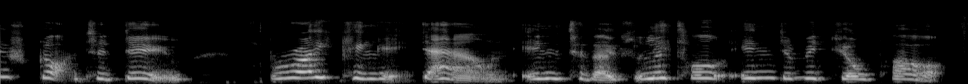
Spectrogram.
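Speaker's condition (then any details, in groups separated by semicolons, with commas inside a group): Cerebral palsy; from birth, affects limbs and neck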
